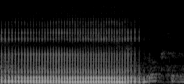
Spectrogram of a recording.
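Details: Shar Pei dog snoring: a rapid fluttering, rattling snore buzzing through the soft palate, then fading into breathing.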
